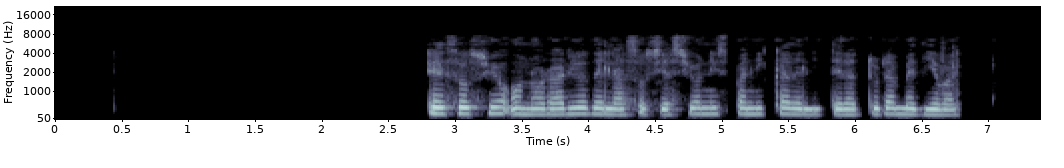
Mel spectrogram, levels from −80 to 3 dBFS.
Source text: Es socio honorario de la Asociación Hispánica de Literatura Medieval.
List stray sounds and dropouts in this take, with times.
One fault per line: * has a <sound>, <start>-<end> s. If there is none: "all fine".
all fine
